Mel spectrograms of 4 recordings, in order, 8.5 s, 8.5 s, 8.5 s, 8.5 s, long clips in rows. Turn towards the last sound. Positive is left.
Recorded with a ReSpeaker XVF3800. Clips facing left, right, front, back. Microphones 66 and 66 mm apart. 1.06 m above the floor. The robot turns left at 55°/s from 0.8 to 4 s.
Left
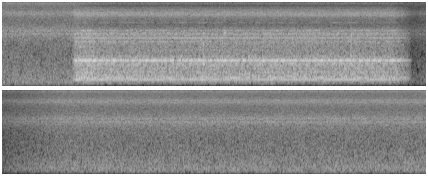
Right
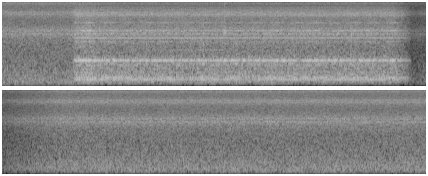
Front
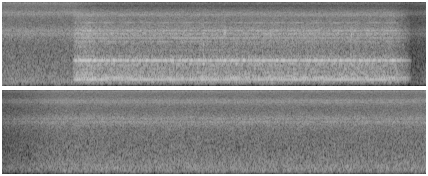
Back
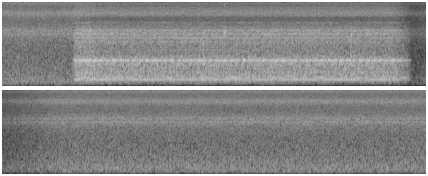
No sound to turn to.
